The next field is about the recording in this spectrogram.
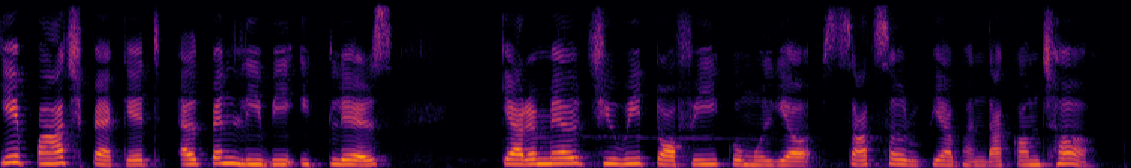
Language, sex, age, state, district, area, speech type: Nepali, female, 30-45, West Bengal, Kalimpong, rural, read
